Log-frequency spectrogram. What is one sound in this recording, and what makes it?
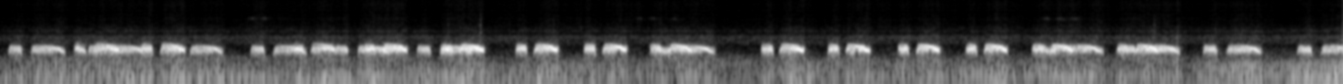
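A bird calls over and over in short, low hooting bursts, outdoors.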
